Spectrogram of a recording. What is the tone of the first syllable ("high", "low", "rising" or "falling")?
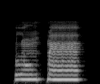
high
